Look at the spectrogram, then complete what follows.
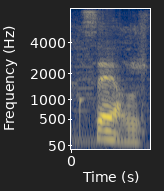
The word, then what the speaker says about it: Serge: Decilo, por favor, ¿cómo se pronuncia? Serge.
